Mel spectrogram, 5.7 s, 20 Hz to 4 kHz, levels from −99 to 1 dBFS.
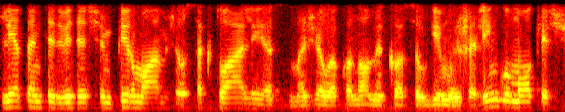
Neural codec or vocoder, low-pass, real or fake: none; 3.6 kHz; real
